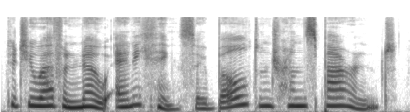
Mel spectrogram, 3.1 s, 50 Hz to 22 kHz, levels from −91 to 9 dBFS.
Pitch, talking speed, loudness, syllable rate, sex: 240 Hz, 175 wpm, -16 LUFS, 4.9 syllables/s, female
